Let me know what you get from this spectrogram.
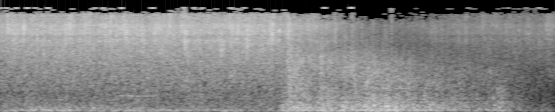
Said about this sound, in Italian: Piove, senti come piove, Madonna come piove, senti come viene giù.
